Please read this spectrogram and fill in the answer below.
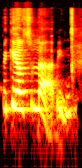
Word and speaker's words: Michele Soavi: It's that's I can't pronounce his name. Was it Michelle Soavi? Yeah. Michele Soavi.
